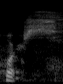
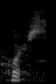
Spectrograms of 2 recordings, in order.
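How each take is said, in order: First: Whispered. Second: Said in the usual way. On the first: Shown as a demonstration. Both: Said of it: "Can you say horse?".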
